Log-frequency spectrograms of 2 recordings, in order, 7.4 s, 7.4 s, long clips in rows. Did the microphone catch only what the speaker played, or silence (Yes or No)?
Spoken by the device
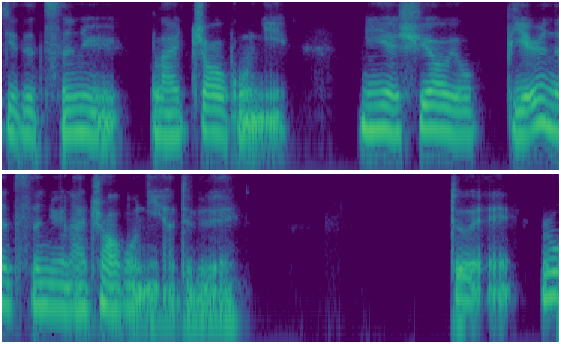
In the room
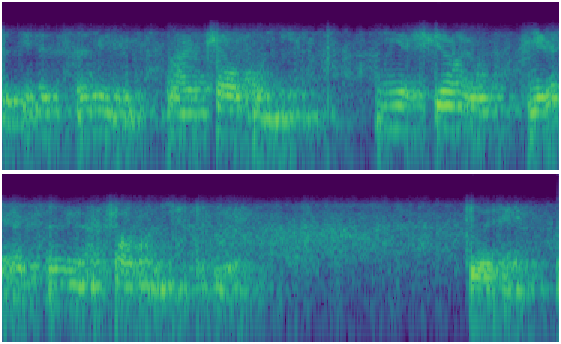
Yes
